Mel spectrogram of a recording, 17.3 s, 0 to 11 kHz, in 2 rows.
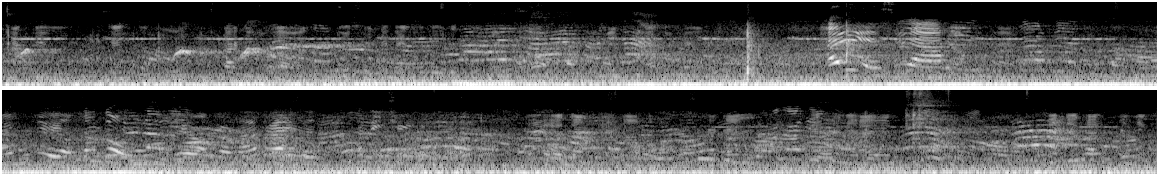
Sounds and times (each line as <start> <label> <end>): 0.0 Traffic Sound 17.3
0.0 Kids and parents 17.3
